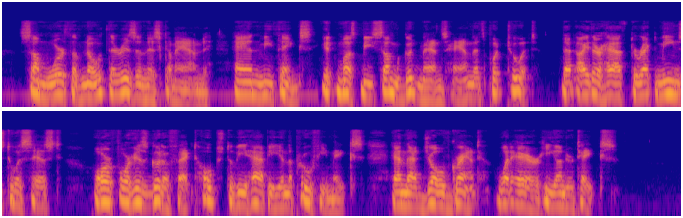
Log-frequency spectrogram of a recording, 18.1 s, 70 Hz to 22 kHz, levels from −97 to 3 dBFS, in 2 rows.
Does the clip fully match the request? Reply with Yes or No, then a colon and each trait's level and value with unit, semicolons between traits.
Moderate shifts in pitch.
Yes: average, 4.3 semitones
